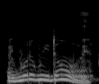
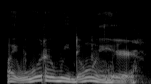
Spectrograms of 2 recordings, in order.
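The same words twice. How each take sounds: First: Much higher, incredulous outburst; can't believe this list; exasperated. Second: Said in the usual way. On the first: Real, not acted. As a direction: pitch jumps up in outraged disbelief. Exasperated rant about the list.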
